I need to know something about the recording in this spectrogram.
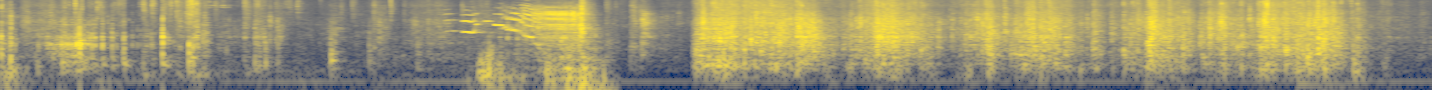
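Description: Handling knocks and a short falling squeak, then from about halfway through a dense, steady rattling rush as dry poultry feed is scooped and poured into a plastic bucket.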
